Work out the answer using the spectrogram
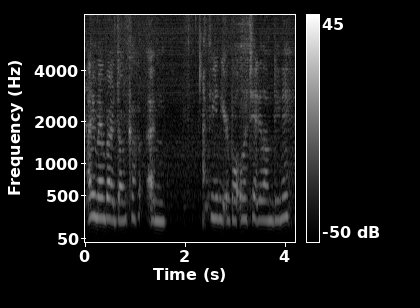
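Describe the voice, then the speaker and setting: A woman's voice: fairly high pitch, little pitch movement, fairly quick. A giggly, teasing woman chatting casually with friends on a noisy amateur home video. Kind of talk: casual chat during a burping contest.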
